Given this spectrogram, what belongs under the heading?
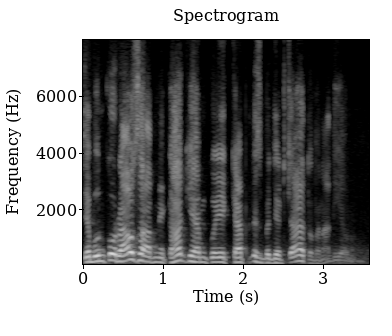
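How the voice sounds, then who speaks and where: Man, political talk guest, emphatic, opinionated, higher-pitched, dry close sound. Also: expressive, quick pace, a little mellow, no room sound. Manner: emphatic, opinionated, mixes in English phrases. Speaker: guest commentator. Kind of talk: political discussion.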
